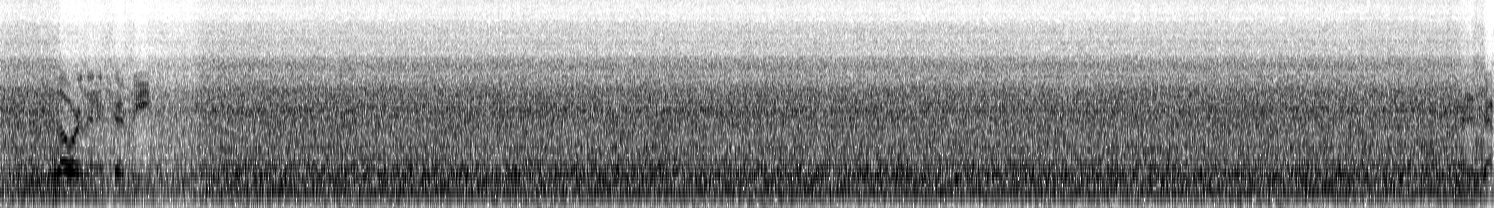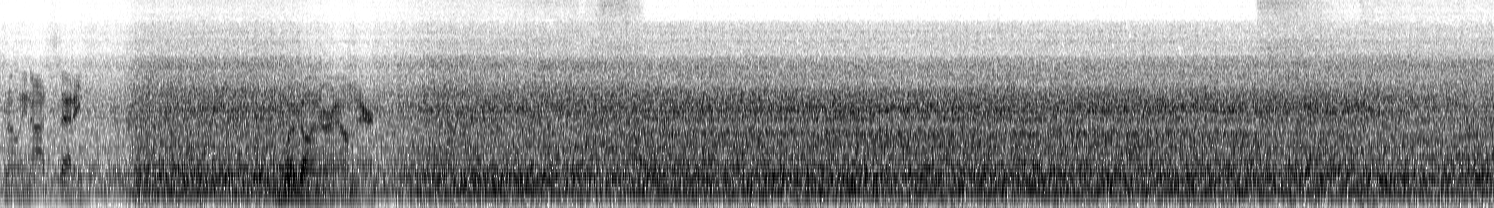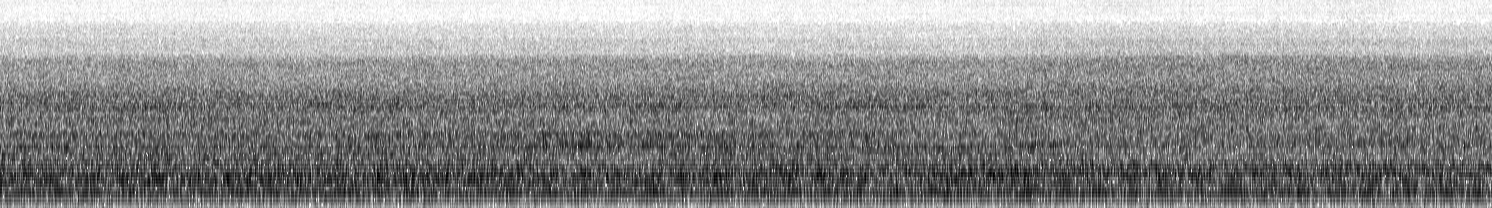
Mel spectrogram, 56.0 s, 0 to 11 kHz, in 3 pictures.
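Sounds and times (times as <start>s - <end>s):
air conditioning running: 0.0s - 56.0s
car engine idling: 12.6s - 28.6s, 29.2s - 56.0s.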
